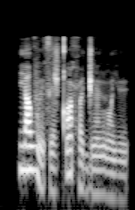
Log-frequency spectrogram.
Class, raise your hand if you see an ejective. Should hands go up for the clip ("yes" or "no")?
yes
